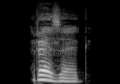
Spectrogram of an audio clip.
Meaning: to vibrate, to oscillate, to tremble, to judder, to quiver
- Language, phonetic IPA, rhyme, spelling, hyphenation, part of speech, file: Hungarian, [ˈrɛzɛɡ], -ɛɡ, rezeg, re‧zeg, verb, Hu-rezeg.ogg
